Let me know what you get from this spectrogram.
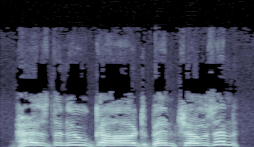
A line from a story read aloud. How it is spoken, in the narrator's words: In a stentorian voice, Leto asked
